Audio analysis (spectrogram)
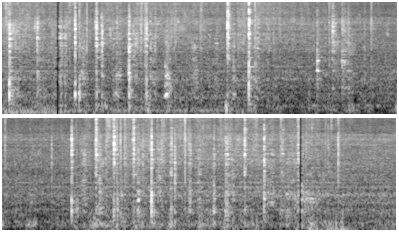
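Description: Chopped garlic frying in a hot pan on the way to golden brown, a steady close sizzle broken by repeated sharp scrapes and knocks of a utensil stirring it, with no talking.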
